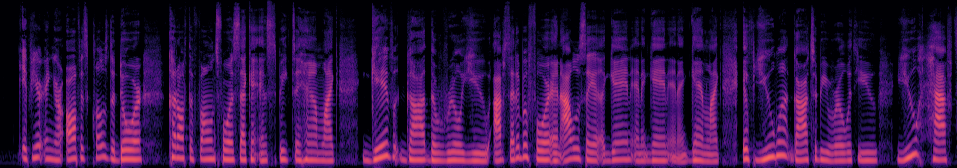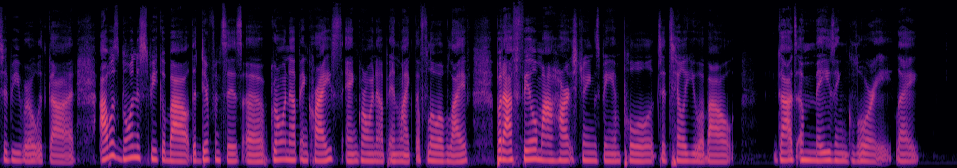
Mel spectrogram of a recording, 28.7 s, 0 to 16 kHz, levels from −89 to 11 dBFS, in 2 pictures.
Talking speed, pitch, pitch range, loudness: 195 wpm, 180 Hz, 165-200 Hz, -30 LUFS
